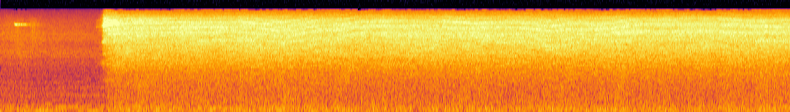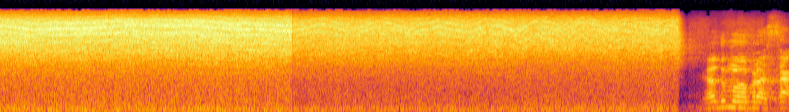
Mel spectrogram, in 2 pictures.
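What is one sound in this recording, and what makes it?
A spray gun hisses steadily as it sprays.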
